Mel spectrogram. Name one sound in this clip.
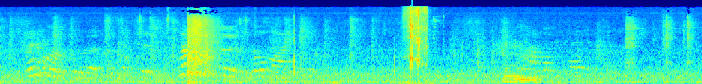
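A young man talks nearby in a casual voice.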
